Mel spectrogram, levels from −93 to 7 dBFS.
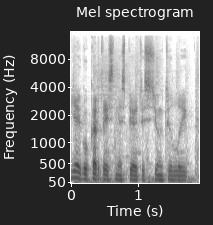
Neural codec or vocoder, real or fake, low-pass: none; real; 14.4 kHz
